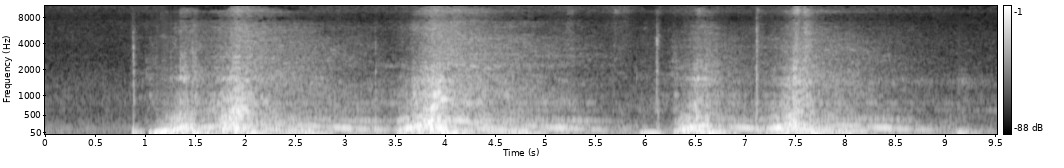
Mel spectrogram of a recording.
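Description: Corvette C8 Stingray's 6.2-litre V8 revved in Park, heard inside the cabin. From idle it jumps up about a second in, then the revs climb and fall back several times before settling to idle near the end.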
